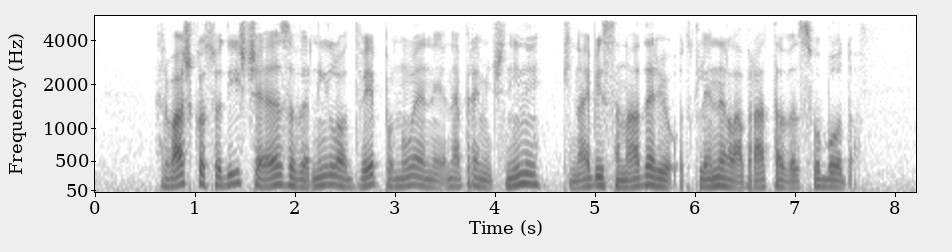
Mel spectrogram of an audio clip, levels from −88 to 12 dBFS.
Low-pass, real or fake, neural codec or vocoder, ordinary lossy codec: 5.4 kHz; real; none; none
